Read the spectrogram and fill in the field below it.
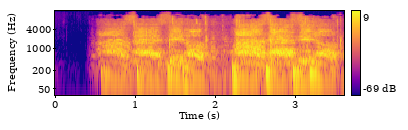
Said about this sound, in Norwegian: Morder Morder! roper tusener av mennesker som har samlet seg foran den israelske ambassaden i Chiles hovedstad Santiago. Israel myrder det palestinske folket, roper demonstrantene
